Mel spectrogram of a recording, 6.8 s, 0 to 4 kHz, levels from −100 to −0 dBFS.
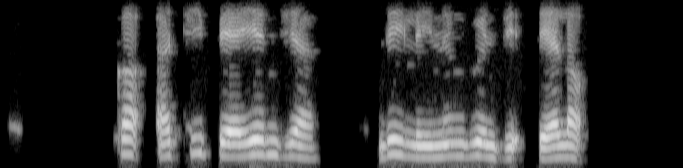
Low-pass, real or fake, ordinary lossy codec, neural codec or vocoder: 3.6 kHz; real; Opus, 64 kbps; none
